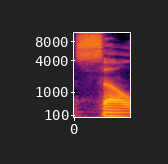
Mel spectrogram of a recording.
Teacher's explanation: سین کو باریک سیٹی سے ادا کرنا ہے اور را کو موٹا ادا کرنا ہے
